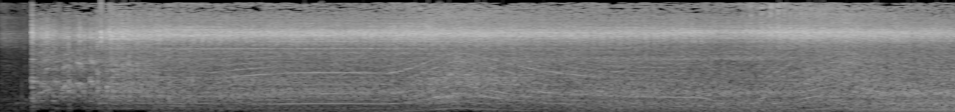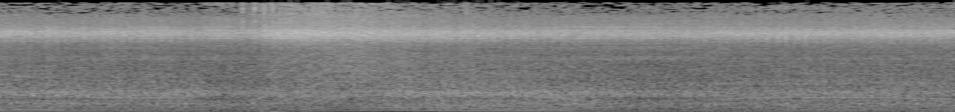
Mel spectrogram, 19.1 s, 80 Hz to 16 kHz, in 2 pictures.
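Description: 2004 Dodge Durango engine starting a moment in, then running steadily, its pitch rising and falling briefly about four seconds in, with a steady high-pitched hiss over it.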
